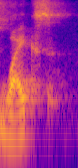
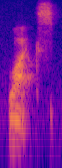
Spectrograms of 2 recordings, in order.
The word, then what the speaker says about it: Wykes: It's Wykes. Wykes.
